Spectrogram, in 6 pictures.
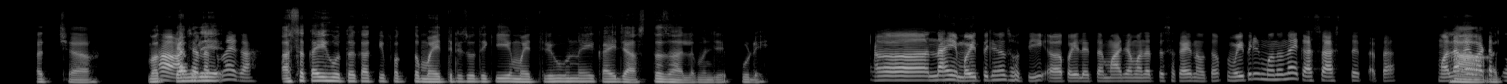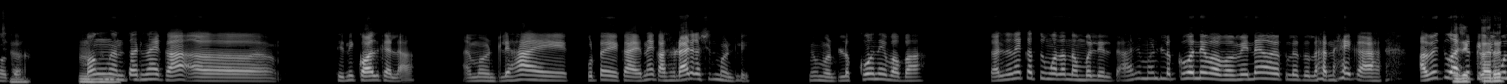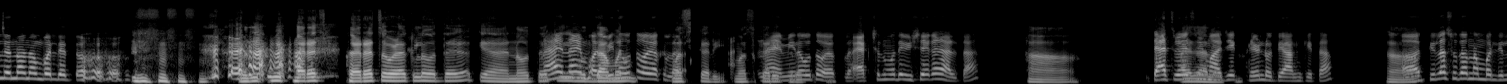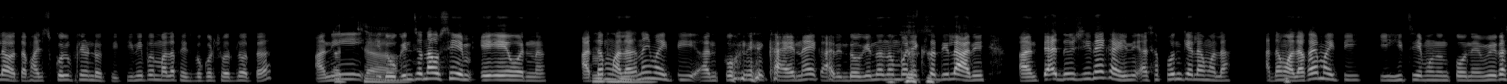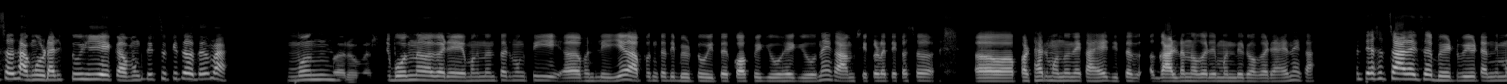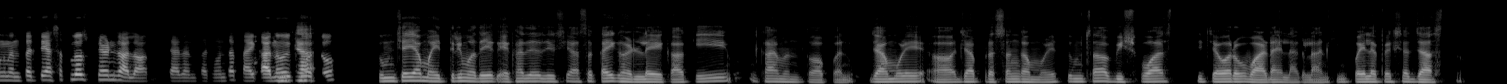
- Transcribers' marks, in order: chuckle; laughing while speaking: "देतो?"; giggle; in English: "फ्रेंड"; in English: "स्कूल फ्रेंड"; laughing while speaking: "कोण आहे? काय आहे?"; chuckle; tapping; in English: "क्लोज फ्रेंड"
- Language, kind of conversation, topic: Marathi, podcast, एखाद्या अजनबीशी तुमची मैत्री कशी झाली?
